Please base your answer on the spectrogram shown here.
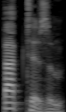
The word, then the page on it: baptism: anglais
